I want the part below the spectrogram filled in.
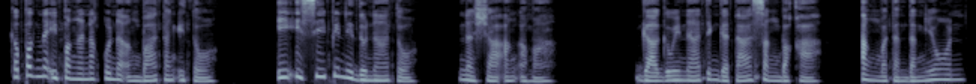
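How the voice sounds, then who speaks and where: A woman's voice: sits low, warm tone, no echo, studio quality. Woman reading as a scheming, mocking mistress. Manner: mocking, conniving, flirtatious. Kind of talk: audiobook character dialogue.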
